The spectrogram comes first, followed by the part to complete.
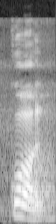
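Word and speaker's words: call: अगर आ जाता तो सी को हमें क्या प्रोनाउंस करना पड़ता, स प्रोनाउंस करना पड़ता। ठीक है, लेकिन यहाँ पे नहीं आ रहा है तो हम क प्रोनाउंस कर रहे हैं।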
